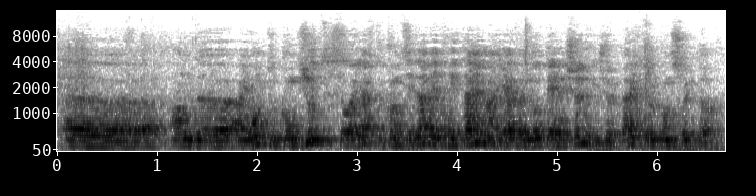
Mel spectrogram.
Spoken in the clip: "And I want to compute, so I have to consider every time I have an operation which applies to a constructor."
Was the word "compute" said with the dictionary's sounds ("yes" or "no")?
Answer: yes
